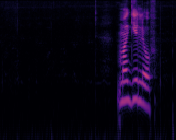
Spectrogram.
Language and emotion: Russian, neutral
